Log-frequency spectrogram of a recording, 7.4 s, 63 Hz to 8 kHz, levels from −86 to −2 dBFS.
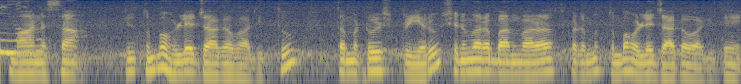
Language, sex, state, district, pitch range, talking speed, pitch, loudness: Kannada, male, Karnataka, Dakshina Kannada, 105-130 Hz, 115 wpm, 115 Hz, -17 LUFS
